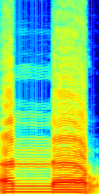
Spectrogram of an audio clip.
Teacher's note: ro tafkhim. Ro yang tebal. Tidak boleh dibaca dengan ro tipis.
